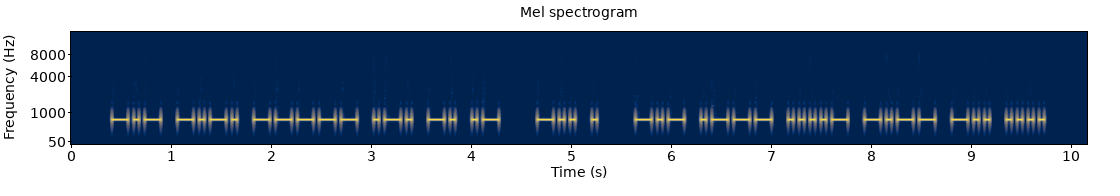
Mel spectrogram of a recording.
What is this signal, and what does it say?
Morse code, heard as a keyed tone, about 22 wpm, 700 Hz. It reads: KC0RNA DE KJ4YDH
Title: USA Callsign DE Callsign 22wpm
